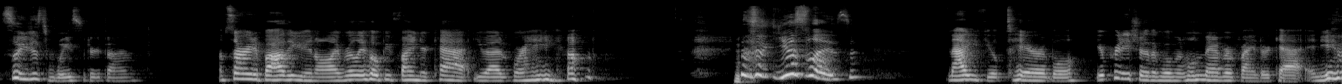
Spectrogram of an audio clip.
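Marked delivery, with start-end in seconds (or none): 2.2-4.8 fast, hurried apology; rushed. Acted. 7.3-8.5 frustrated. Acted. Kid frustrated.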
